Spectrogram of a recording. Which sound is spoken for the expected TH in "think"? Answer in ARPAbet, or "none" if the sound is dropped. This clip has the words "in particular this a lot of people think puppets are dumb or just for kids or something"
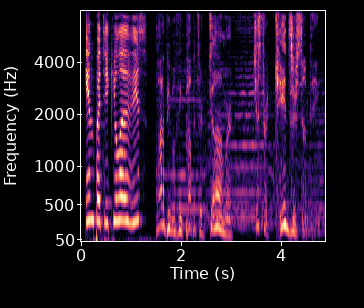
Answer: TH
